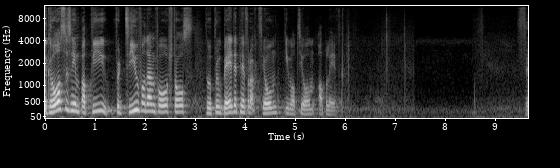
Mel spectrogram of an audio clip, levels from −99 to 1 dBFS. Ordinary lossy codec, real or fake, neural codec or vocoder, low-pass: none; fake; codec, 24 kHz, 0.9 kbps, WavTokenizer, medium speech release version 1; none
